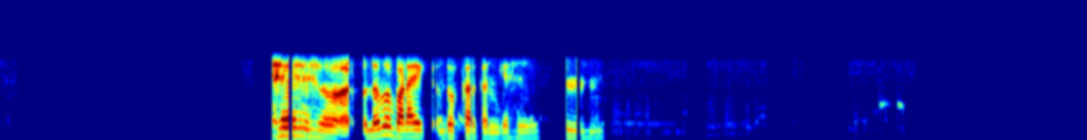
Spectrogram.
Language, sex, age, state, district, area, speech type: Santali, female, 30-45, West Bengal, Paschim Bardhaman, urban, conversation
